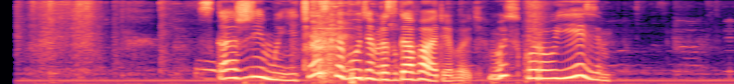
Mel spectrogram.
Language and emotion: Russian, sad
